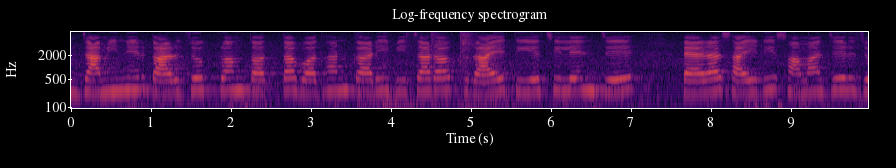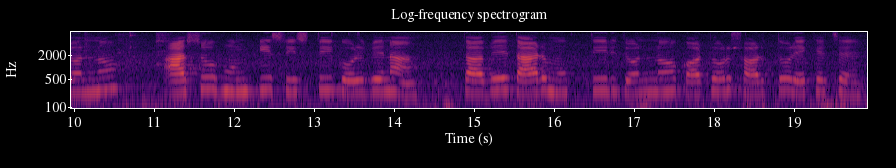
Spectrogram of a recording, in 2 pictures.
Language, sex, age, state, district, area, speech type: Bengali, female, 30-45, West Bengal, Jhargram, rural, read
